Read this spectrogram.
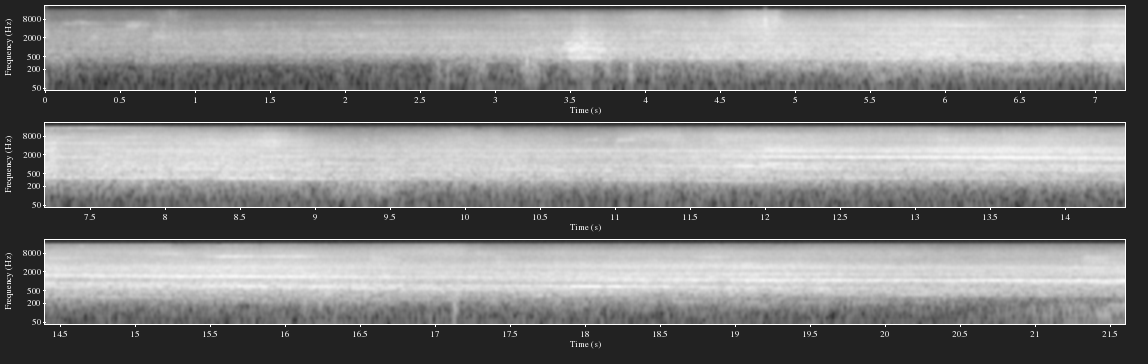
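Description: A train rolls past close by.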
